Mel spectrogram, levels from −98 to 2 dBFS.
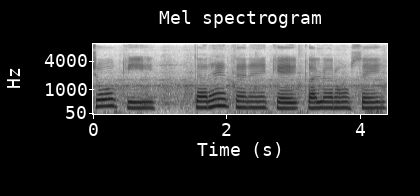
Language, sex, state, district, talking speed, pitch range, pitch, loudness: Hindi, female, Madhya Pradesh, Dhar, 95 wpm, 200-220 Hz, 205 Hz, -14 LUFS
